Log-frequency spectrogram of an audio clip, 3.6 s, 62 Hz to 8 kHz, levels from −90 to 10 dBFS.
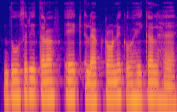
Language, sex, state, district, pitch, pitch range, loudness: Hindi, male, Chhattisgarh, Korba, 115 Hz, 110-120 Hz, -18 LUFS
